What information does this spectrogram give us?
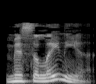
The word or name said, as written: miscellanea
